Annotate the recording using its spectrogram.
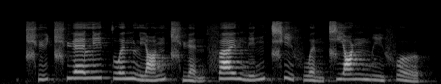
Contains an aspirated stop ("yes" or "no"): yes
